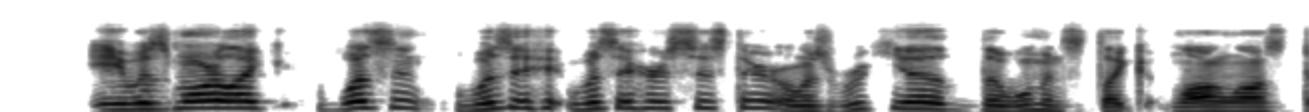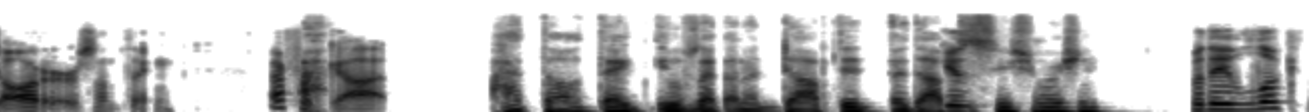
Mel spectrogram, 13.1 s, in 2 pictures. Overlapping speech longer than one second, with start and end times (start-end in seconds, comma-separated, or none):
none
